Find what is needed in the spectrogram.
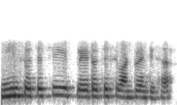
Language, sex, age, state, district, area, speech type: Telugu, female, 30-45, Telangana, Vikarabad, urban, conversation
